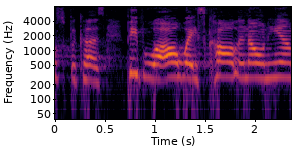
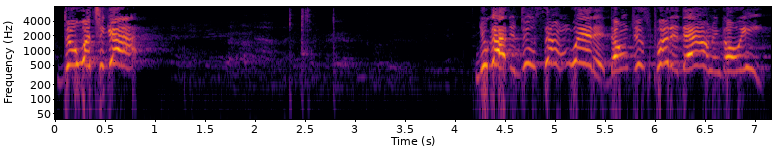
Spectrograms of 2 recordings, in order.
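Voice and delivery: loud, high, driving preacher voice; full-force preaching; 9 semitones higher, 9 dB louder than usual. Acted. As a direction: preach it hard, building to the word. Pastor preaching hard to congregation.

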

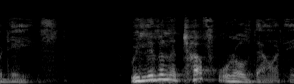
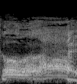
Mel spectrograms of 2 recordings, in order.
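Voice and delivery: shocked shiver; 6 semitones higher, 8 dB louder than usual. Retold or imitated. Freezing after hot flash.

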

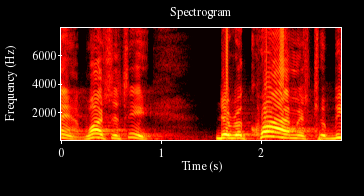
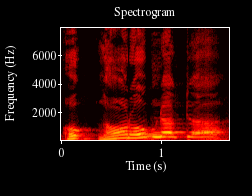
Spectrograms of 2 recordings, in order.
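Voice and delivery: hushed, begging Lord Lord; soft plea; 6 semitones higher, 8 dB quieter than usual. Acted. Preacher voices the virgins begging softly at the door. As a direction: beg quietly at the shut door.

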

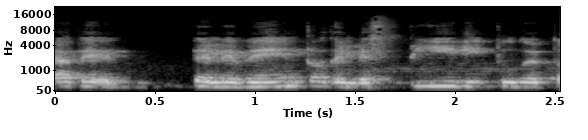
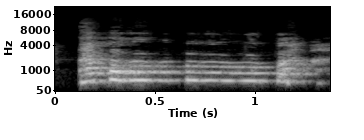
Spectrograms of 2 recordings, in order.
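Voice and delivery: imitated rapid chatter; 13 semitones higher than usual. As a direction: rattle off syllables like nonstop speech. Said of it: "hablar muy, muy rápido". (imitando un parloteo muy rápido)

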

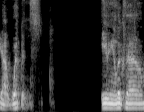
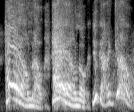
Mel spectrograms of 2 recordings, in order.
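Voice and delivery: loud, high-pitched hammed-up refusal; outraged shouting; 9 semitones higher, 9 dB louder, slower than usual. Man throwing out the nosy alien, hammed-up outraged shout. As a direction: shout it as a comic, horrified rejection.

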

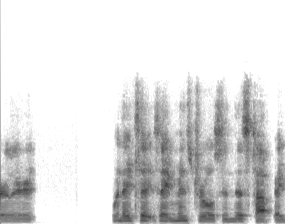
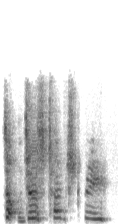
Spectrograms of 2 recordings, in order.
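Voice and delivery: mock scared. Mock spooked by ghost story.

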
